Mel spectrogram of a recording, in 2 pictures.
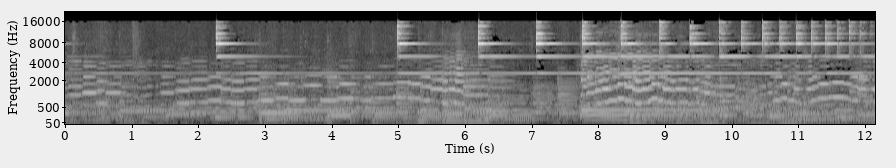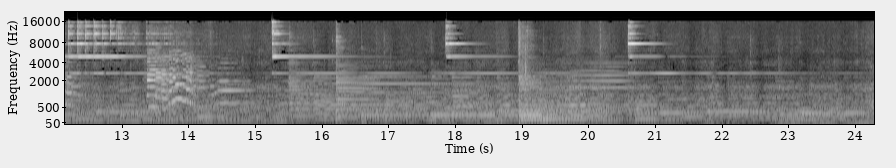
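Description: Live acoustic ensemble music: a clarinet plays a quick, winding melody of rising and falling runs over acoustic guitar and double bass.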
